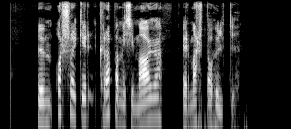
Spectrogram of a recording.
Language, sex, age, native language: Icelandic, male, 60-69, Icelandic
